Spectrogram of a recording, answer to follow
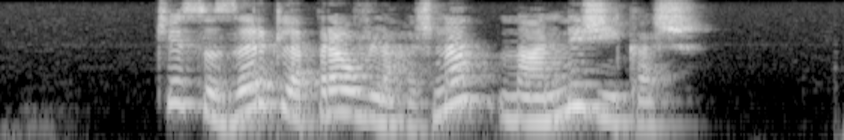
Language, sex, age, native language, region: Slovenian, female, 50-59, Slovenian, Gorenjska region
